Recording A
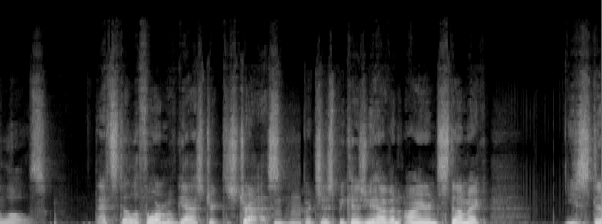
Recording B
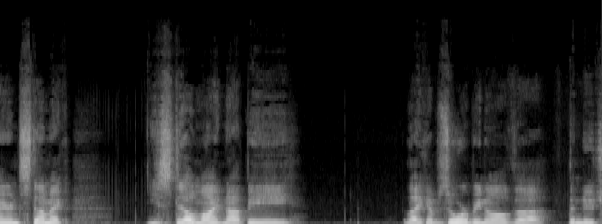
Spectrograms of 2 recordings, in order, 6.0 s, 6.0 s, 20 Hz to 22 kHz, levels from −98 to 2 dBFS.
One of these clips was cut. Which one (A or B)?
A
